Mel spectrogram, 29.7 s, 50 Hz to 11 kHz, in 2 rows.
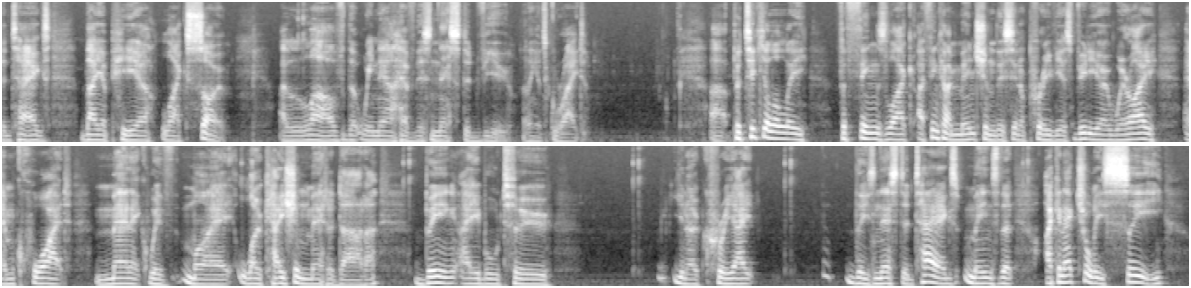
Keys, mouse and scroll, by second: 3.7 click, 9.4 click, 10.7 click, 15.3-16.5 scroll down 1, 17.8 click, 19.9 click, 22.8 click, 24.6 click, 27.6 click.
